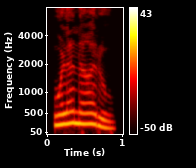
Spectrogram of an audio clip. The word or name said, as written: ಒಳನಾರು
